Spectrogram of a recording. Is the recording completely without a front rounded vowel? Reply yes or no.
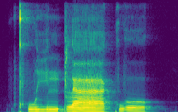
yes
